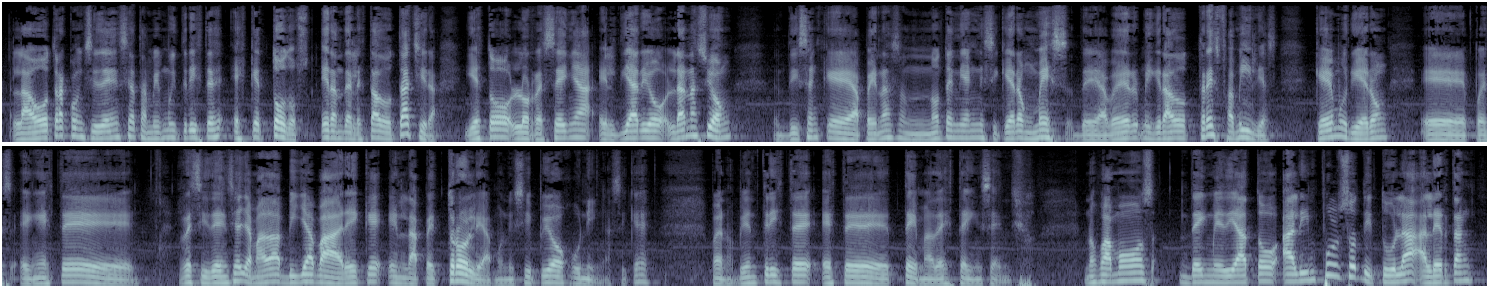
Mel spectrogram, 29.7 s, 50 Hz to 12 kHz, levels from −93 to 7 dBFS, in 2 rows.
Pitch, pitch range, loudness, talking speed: 115 Hz, 100-130 Hz, -21 LUFS, 135 wpm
